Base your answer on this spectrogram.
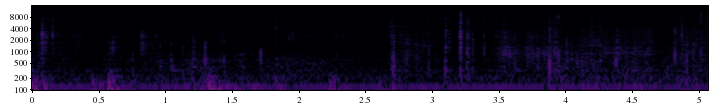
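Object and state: Gym chalk chunks being crumbled.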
